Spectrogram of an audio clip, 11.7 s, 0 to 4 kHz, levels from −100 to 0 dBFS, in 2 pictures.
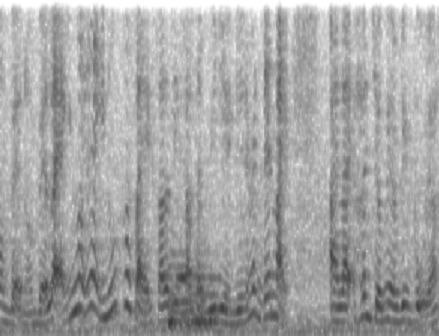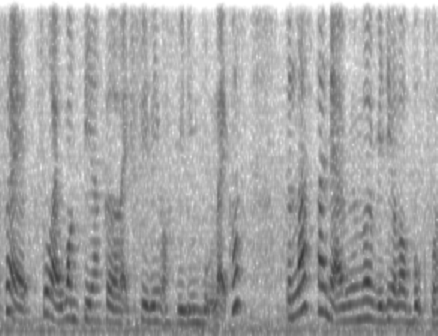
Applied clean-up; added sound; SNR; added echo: none; Organ; -1 dB; none.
